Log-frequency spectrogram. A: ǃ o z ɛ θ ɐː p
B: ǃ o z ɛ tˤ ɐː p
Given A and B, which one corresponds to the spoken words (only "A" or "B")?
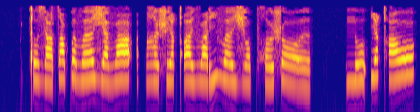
B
